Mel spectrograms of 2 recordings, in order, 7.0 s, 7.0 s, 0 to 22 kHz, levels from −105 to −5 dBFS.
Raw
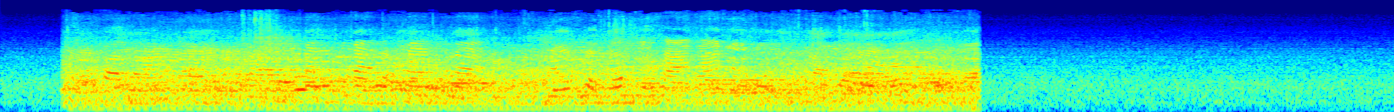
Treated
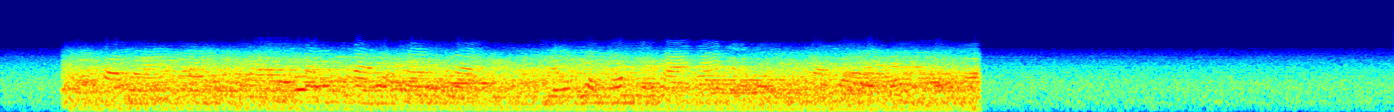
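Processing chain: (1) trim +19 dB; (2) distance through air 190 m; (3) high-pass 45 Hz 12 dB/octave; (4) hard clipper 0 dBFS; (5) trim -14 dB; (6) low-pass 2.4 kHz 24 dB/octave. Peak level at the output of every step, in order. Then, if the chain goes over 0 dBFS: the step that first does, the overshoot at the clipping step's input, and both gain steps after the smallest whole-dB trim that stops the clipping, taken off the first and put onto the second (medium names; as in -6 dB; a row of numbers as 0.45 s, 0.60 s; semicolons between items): +6.0 dBFS, +4.5 dBFS, +4.5 dBFS, 0.0 dBFS, -14.0 dBFS, -13.0 dBFS; step 1, 4.5 dB; step 1 +14 dB, step 5 -9 dB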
